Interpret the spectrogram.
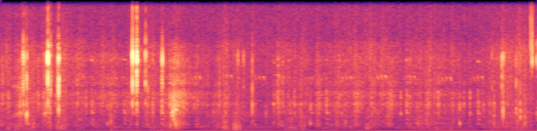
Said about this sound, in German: Nö, wir reiten uns jetzt ein Pferd zu. Oh Mann, schon wieder laufen die weg. Bleibt stehen, ihr dummen Pferde. Ich will euch nichts.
